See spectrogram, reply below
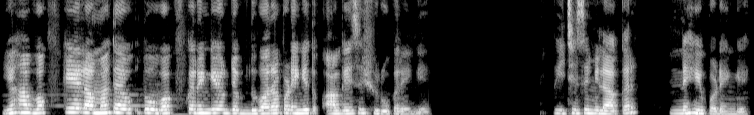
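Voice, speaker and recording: A woman teaching a tajweed lesson, patiently explaining each rule and then chanting the verses slowly. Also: a little high, fairly even intonation. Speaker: Quran recitation teacher.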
